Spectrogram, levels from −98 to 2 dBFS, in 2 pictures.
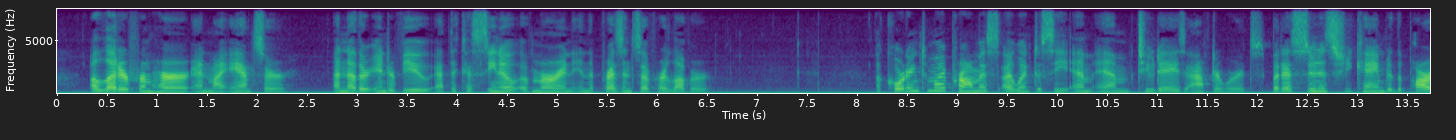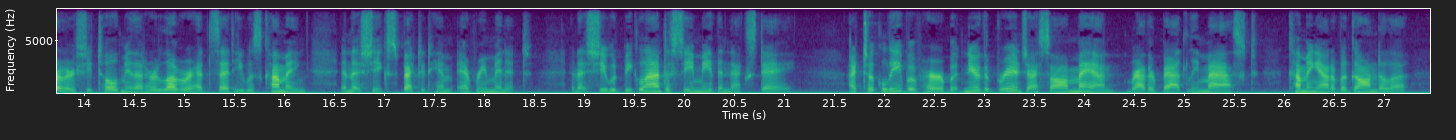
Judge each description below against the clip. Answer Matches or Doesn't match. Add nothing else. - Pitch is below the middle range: Doesn't match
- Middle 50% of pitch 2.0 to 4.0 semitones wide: Matches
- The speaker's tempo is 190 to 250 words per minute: Matches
